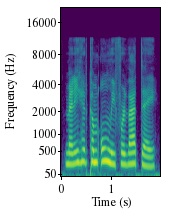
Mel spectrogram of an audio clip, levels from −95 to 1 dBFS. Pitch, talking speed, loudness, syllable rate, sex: 235 Hz, 210 wpm, -13 LUFS, 5.3 syllables/s, female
